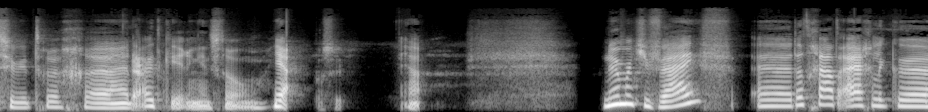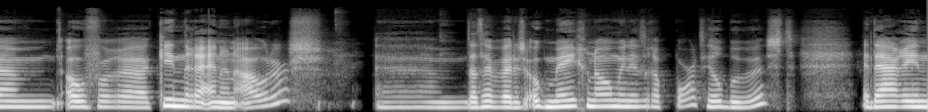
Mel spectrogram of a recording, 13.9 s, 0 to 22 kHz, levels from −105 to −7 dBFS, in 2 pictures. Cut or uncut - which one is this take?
uncut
